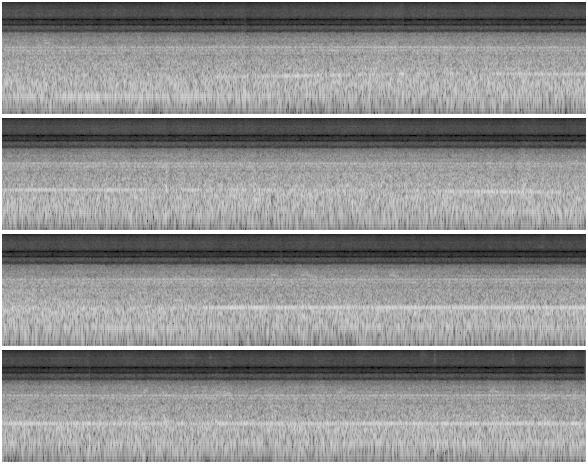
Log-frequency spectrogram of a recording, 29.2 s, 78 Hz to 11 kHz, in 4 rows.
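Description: Cabin noise inside a Boeing 737 descending on approach: a steady roar of rushing air and its CFM56 turbofan engines, with faint engine hums, one of which shifts slightly in pitch a few times.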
